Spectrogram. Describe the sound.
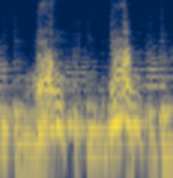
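A person imitates a dog barking with two loud 'woof' sounds about a second apart, their voice rising and falling in a bark-like way over a low steady background hum.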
